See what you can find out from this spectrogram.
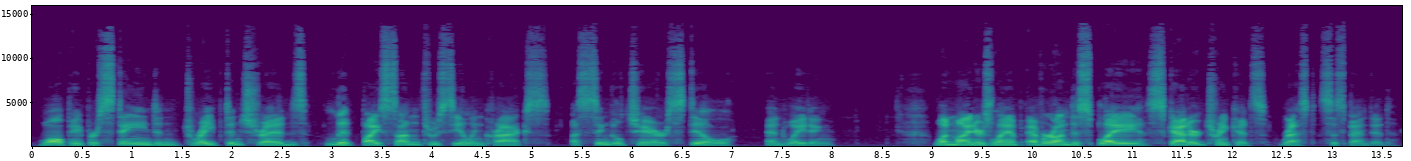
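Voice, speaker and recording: A man's voice: medium pitch, slow, a bit bright, no room sound, distant mic. A man hosting a poetry podcast, reading verse aloud, recorded a little away from the mic. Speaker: podcast host and poet.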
